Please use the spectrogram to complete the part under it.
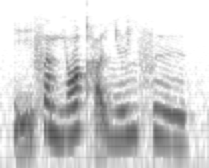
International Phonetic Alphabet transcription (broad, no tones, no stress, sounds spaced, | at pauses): ḭ f ɐ m j ɔ qʰ o̰ ʎ ɨ ʎ f ɨ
